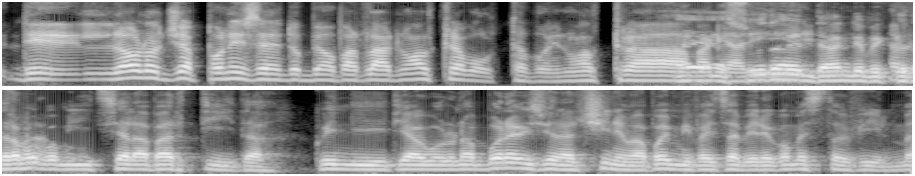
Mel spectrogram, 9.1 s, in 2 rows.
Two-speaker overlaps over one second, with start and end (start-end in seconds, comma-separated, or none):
3.3-4.8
